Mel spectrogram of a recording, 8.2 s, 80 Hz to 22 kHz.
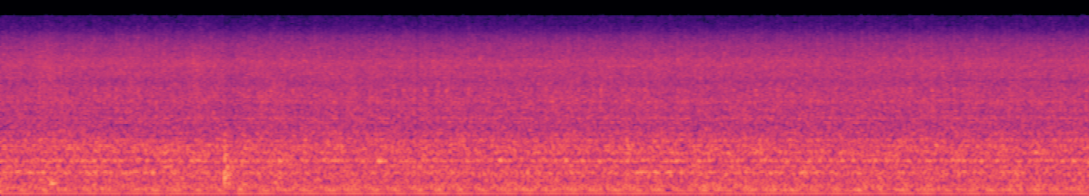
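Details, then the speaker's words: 2001 VW Jetta GLX power steering pump after bleeding, engine idling while the wheel is turned lock to lock: steady even idle with no whine or groan, fluid clear of bubbles, no leaks. Pump quiet and normal. "the pump right at this point is nice and quiet right now"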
